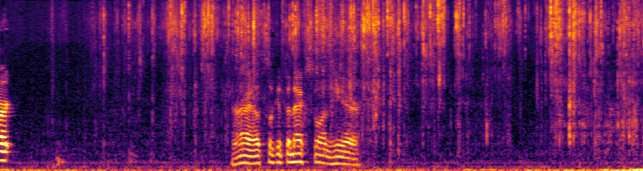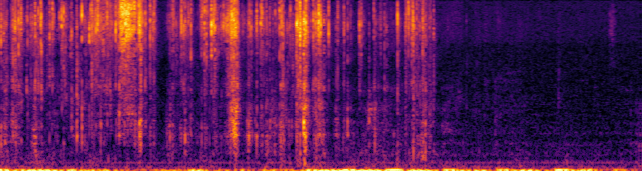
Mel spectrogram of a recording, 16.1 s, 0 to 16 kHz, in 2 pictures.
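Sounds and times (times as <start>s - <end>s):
plastic wrapper tearing and crinkling: 1.2s - 13.6s.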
